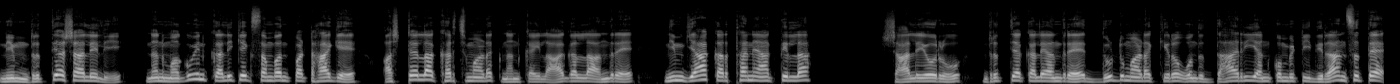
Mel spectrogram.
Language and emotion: Kannada, disgusted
